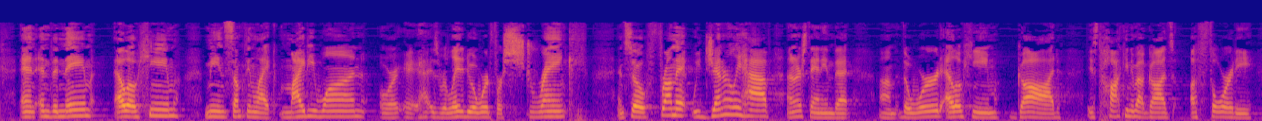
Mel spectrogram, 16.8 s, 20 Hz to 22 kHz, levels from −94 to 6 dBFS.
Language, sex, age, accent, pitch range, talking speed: English, male, 20-39, American, 140-180 Hz, 140 wpm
